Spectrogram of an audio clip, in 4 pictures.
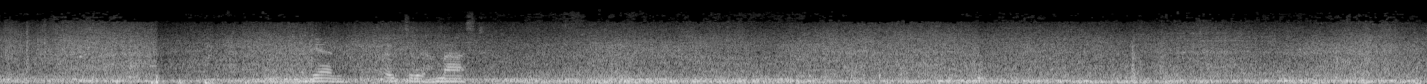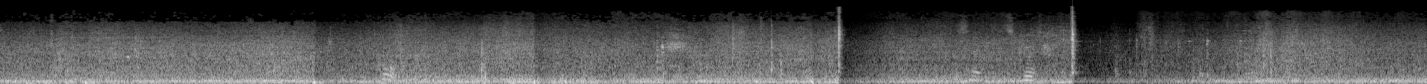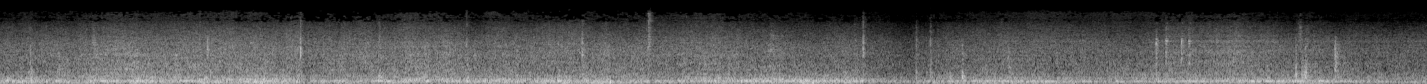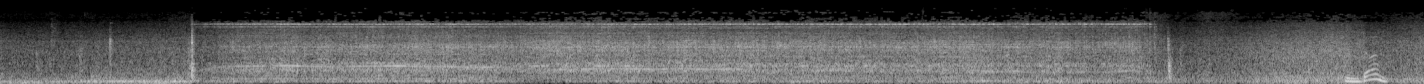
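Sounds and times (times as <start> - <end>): wind and sea rushing: 0.0 - 57.0
wavering whine: 44.6 - 54.6.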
